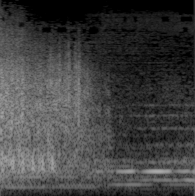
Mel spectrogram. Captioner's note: gunshot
